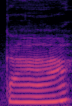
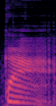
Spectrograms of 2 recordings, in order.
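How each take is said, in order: First: The syllable is said with a high tone. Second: The syllable is said with a low tone.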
